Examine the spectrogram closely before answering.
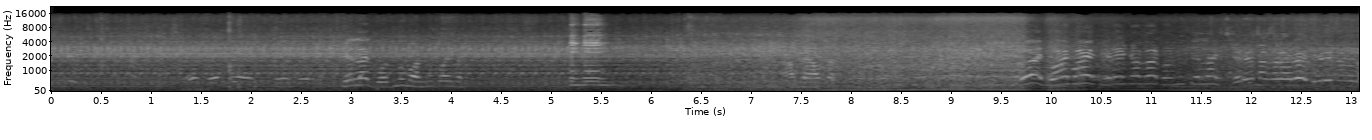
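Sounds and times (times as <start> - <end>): engine revving hard: 6.2 - 13.0.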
